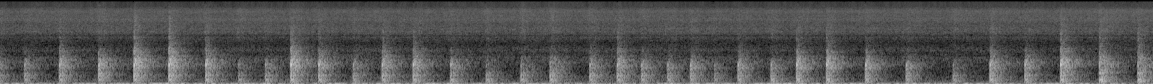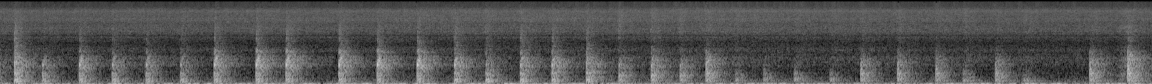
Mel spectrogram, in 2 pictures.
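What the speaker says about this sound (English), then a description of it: "tapping your pan, hitting your pan like this is bad for it" A wooden spatula tapping repeatedly on a frying pan, giving rapid, fairly loud, regular knocks over a constant background hiss of cooking.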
